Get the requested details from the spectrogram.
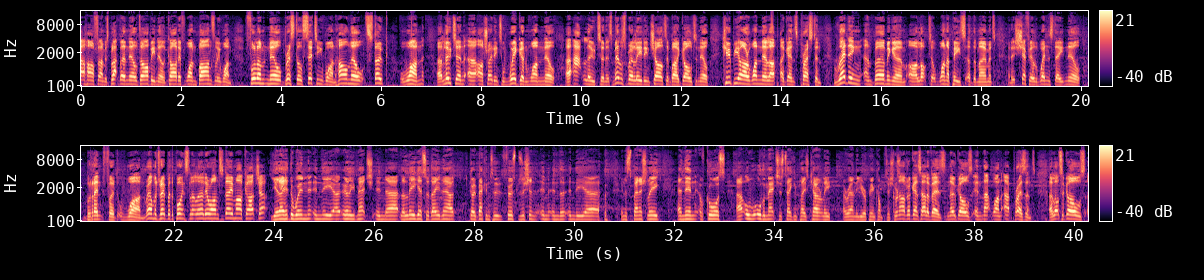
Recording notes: The Grill Live at Rugby 7s. Great crowds, a party atmosphere.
